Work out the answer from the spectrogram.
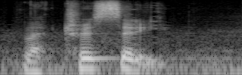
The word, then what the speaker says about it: electricity: know the last one electric electric stresses here electric devices but when you change it electricity because it's changing I'm adding that sound I'm adding that ending suffix so I say I like electricity although in the past stress was here but now stress is not there greeted sh Goodwill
